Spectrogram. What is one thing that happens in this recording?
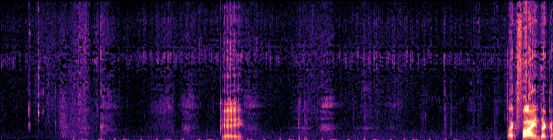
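Footsteps crunch and rustle through dry grass in a steady rhythm.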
